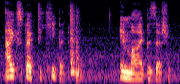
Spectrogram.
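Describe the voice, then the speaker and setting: A man's voice: a little high, animated, a little fast, background noise. A man giving a dramatic reading of his own blog with casual asides, wry and playful with theatrical emphasis.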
